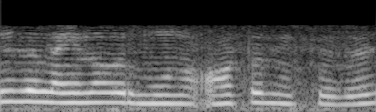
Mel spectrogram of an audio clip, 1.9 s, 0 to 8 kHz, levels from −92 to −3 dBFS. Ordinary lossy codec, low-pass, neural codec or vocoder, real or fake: AAC, 16 kbps; 7.2 kHz; codec, 16 kHz, 8 kbps, FreqCodec, smaller model; fake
